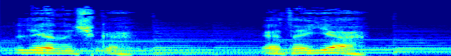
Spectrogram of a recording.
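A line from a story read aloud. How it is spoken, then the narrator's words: Quiet, sniffling, holding back tears. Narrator (Russian): тихо промолвил друг, шмыгая носом, пытаясь сдержать плач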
